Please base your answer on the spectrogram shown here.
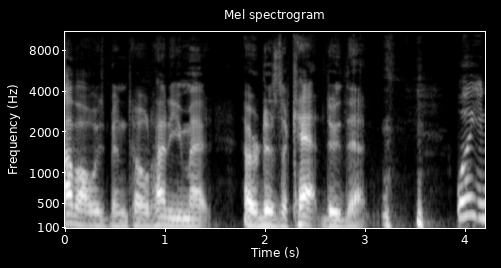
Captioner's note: laughs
